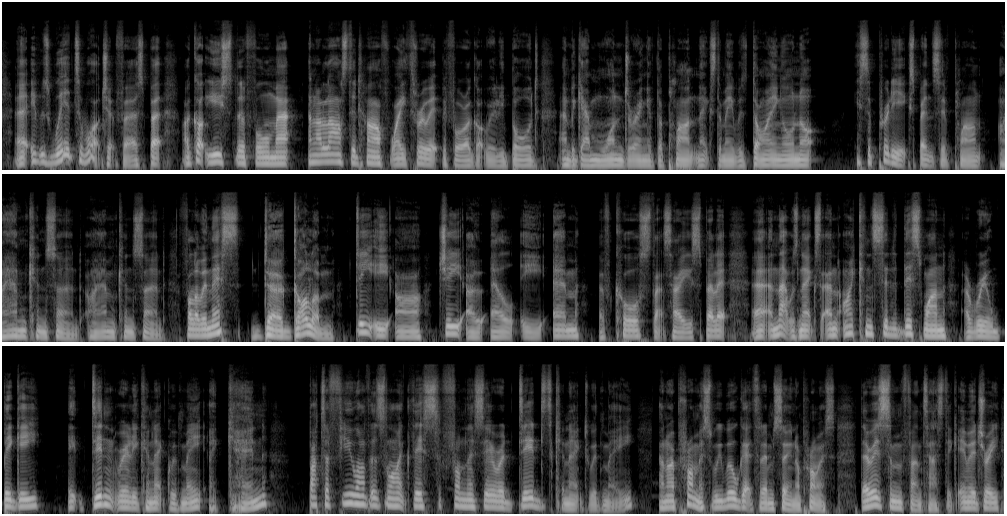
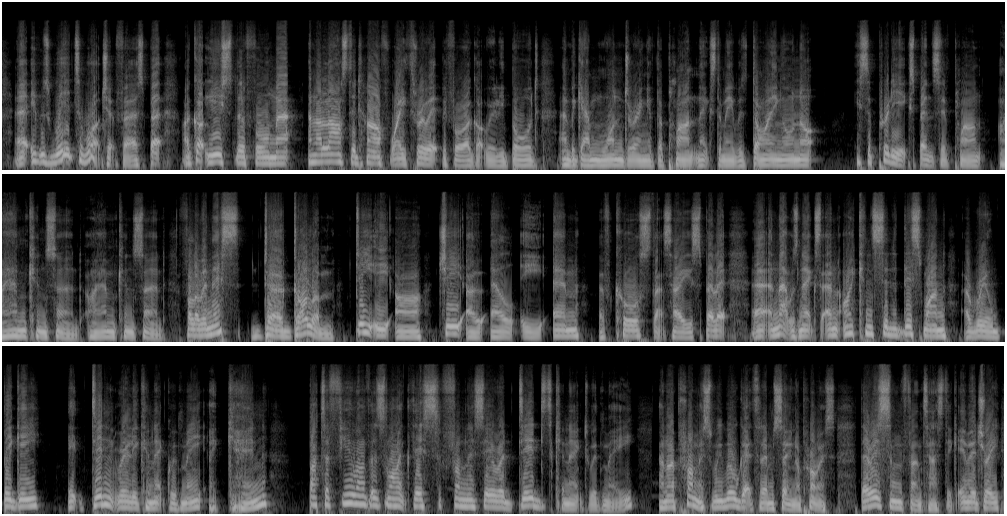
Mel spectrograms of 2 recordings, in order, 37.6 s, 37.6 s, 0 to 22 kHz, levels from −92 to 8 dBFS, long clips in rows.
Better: first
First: none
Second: distortion; heavy; 12% of the sound clipped

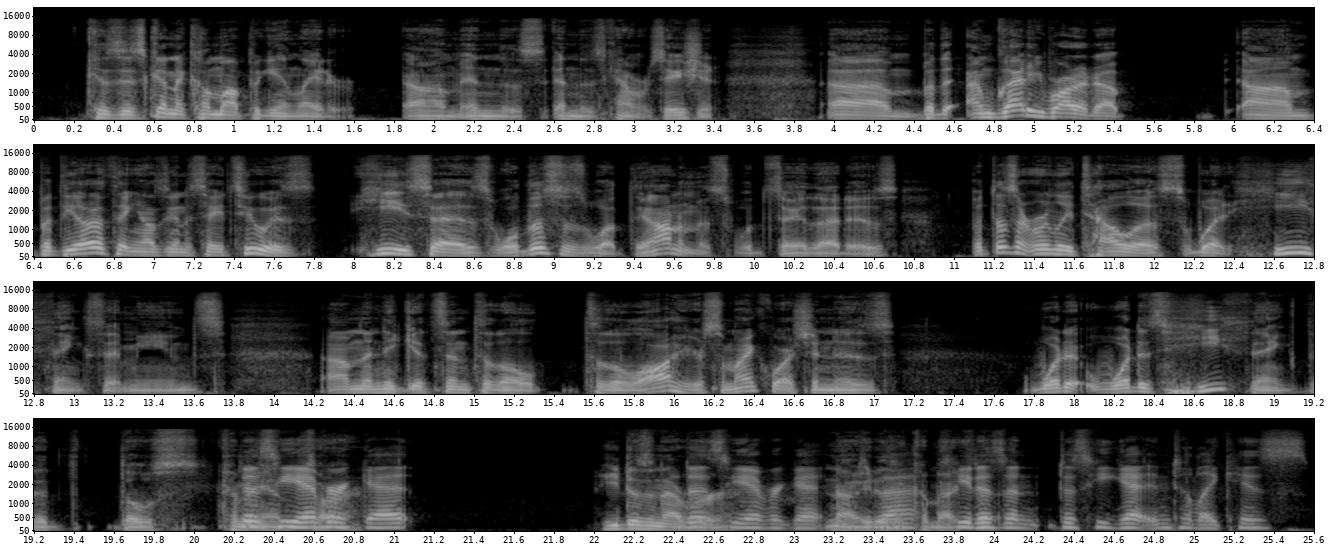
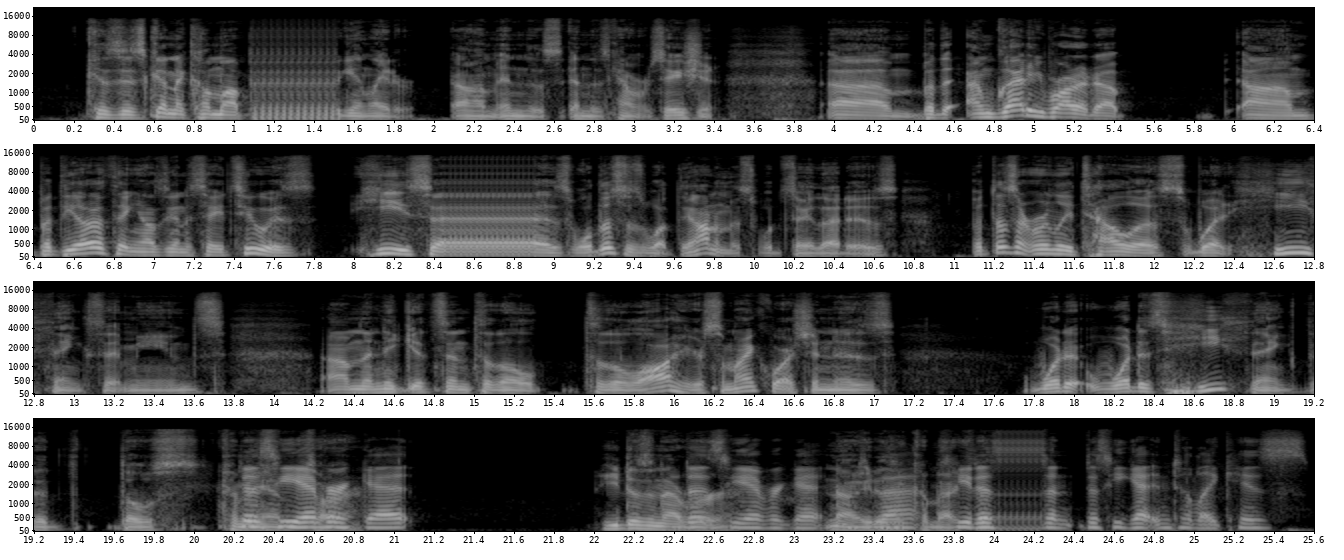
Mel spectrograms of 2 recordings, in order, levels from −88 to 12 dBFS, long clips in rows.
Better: first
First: none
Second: audio freezing; at 1 s, at 8.5 s and at 24 s

